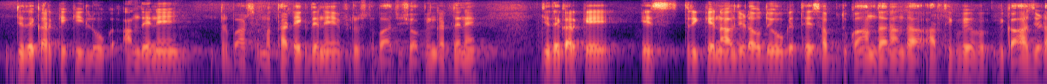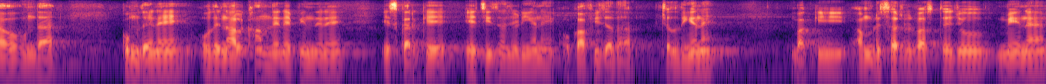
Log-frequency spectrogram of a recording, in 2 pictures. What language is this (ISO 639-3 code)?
pan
